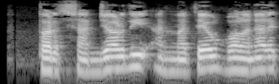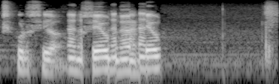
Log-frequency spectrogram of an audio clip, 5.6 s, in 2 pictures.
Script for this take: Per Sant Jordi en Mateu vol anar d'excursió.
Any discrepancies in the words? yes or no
yes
